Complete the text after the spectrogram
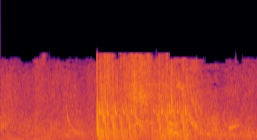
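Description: An explosion bursts with a loud crackle.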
